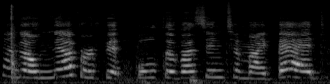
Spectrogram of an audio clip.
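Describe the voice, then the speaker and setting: A woman's voice: high-pitched, fairly even intonation, unhurried, pushed and bright, voice pushed up. A woman voicing a frightened little boy in a storybook read-aloud, gasping and exclaiming. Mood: amazed, dismayed. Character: frightened, wide-eyed little boy who lost his teddy.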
